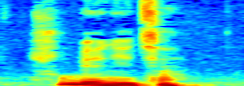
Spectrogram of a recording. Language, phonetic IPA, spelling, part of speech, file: Polish, [ˌʃubʲjɛ̇̃ˈɲit͡sa], szubienica, noun, LL-Q809 (pol)-szubienica.wav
